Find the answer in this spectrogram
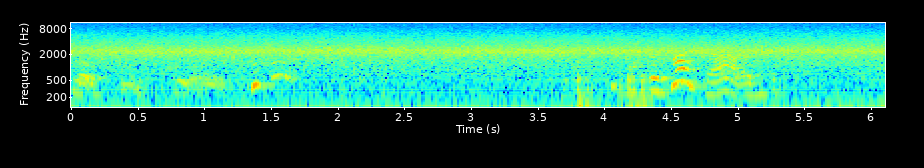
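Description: A girl's wordless vocal sounds: short hoots and hums sliding up and down in pitch. A few come near the start and a longer string follows about four seconds in.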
